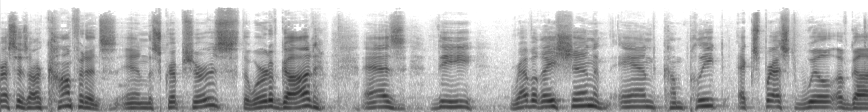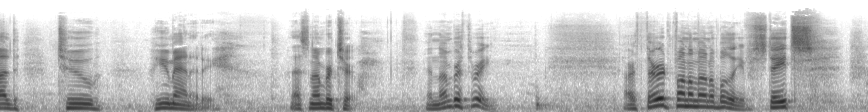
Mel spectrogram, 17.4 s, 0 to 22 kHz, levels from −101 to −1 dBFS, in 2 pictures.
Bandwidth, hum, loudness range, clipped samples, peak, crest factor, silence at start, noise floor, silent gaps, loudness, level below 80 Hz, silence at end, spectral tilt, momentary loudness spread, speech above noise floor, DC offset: 16 kHz; none; 6 LU; under 0.1%; -10 dBFS; 18 dB; 0 s; -56 dBFS; none; -28 LUFS; -64 dBFS; 0.05 s; -4.5 dB/octave; 16 LU; 28 dB; under 0.1%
